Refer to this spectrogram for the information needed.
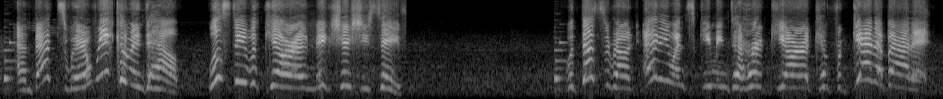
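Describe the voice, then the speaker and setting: A woman voicing a tiny, childlike, boastful fairy companion in a video game, squeaky and exclamatory. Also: very animated, moderate pace, heavily acted. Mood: boastful, cheerful. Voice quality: squeaky, shrill. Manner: exclaims, refers to self in third person.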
